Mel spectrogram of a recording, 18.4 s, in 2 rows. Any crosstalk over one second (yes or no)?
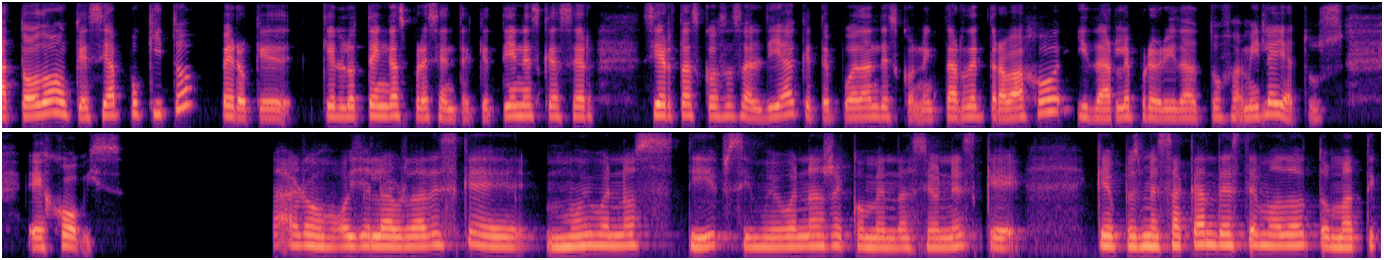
no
